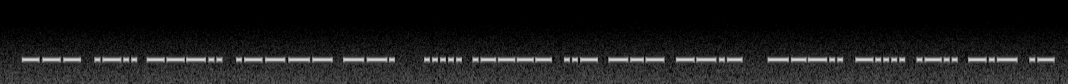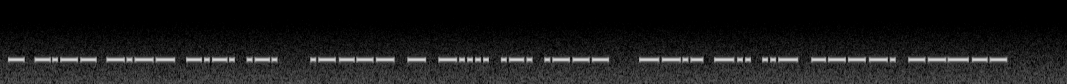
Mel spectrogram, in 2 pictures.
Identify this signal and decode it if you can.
Morse code, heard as a keyed tone, hand-sent with a bug key, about 30 wpm, 1190 Hz. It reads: OL81G 51UOQ 86LKA TYYCR 1T6RJ QDU90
